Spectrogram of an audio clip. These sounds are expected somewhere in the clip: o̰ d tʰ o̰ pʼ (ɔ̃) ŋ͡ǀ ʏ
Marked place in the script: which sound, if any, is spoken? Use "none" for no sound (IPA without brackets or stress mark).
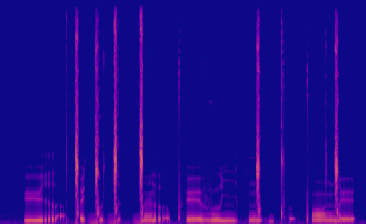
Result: ɔ̃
